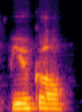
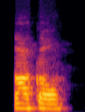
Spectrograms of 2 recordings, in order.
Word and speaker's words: buccal: or the buccal cavity sometimes you will see this pronounced or hear this pronounced I guess as buccal those people are wrong it's kind of a insight and anime joke but buckle is the the kind of criterion set and that's going to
